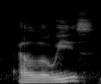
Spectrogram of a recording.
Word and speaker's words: Eloise: And then, Mary Ann is also a very popular because it has that three syllable thing, which Eloise has too. Eloise? Yeah, three syllables.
